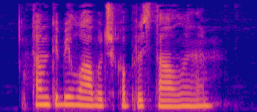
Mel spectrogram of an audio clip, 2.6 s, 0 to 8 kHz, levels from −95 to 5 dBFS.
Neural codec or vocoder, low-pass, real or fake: none; 7.2 kHz; real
